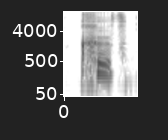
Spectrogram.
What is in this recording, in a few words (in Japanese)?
"クズ", 強く, 極近, 左; マゾオスのあなたに敗北射精の快楽を叩き込む音声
